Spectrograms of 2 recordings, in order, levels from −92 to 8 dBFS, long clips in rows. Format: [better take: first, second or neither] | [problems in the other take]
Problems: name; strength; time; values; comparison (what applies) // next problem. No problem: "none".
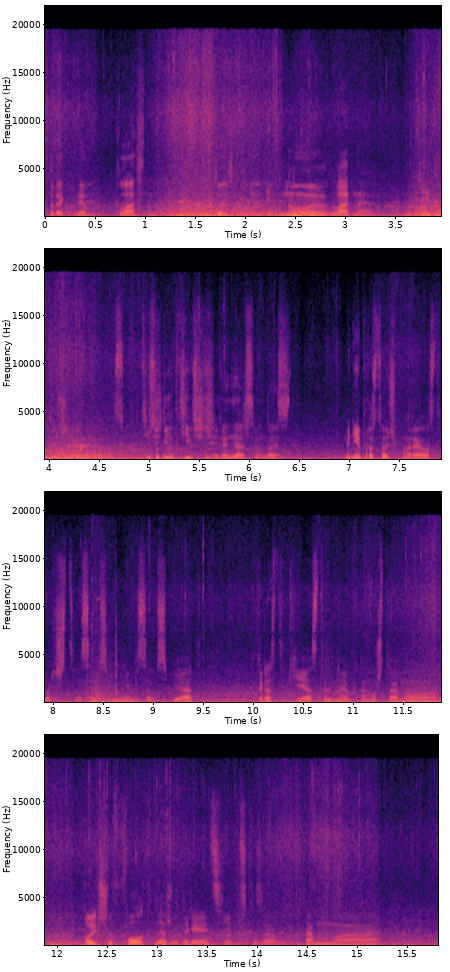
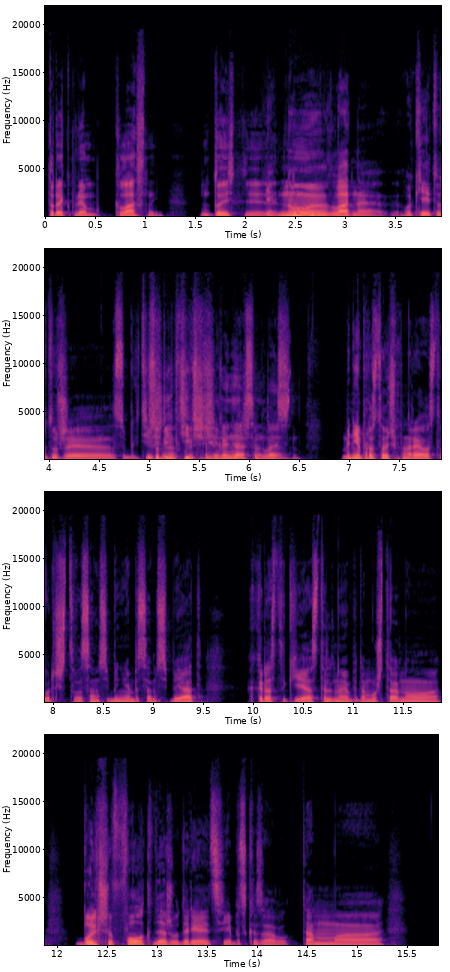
second | wind noise on the microphone; heavy; 4 dB below the speech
